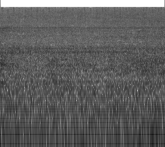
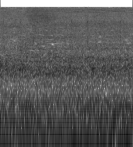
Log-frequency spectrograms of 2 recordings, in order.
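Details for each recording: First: Engine idling evenly with a smooth airy rush after a popped-off vacuum line to the interior heating controls was refitted; the sharp hiss is gone, only faint intake noise remains: normal idle after fixing the vacuum leak. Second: Engine idling after earlier work: loud steady hiss over a low, even idle from a dry-rotted, cracked vacuum hose found near the intake using carb spray.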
